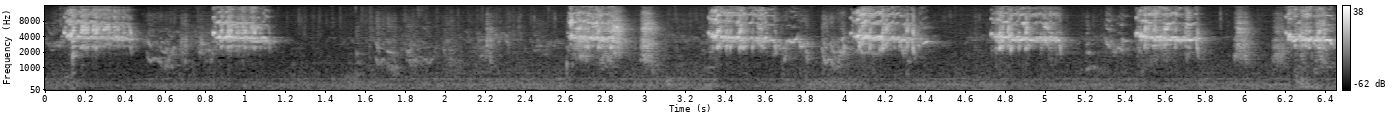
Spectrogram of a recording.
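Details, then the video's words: Young budgerigar begging while hand-fed: two grating squawks, a brief lull, then a rhythmic series of loud rasping calls roughly every three-quarters of a second. "Выкармливание птенца волнистика"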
